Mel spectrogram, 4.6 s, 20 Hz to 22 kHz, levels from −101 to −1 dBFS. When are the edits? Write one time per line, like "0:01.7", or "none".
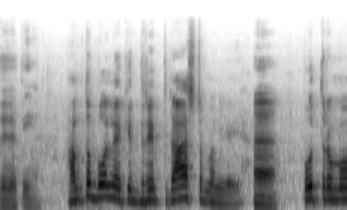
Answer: none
